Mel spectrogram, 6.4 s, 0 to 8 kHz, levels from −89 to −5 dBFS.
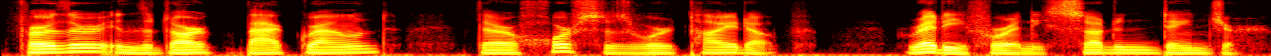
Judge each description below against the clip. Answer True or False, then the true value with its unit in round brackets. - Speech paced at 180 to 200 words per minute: False (140 wpm)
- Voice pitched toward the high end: False (110 Hz)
